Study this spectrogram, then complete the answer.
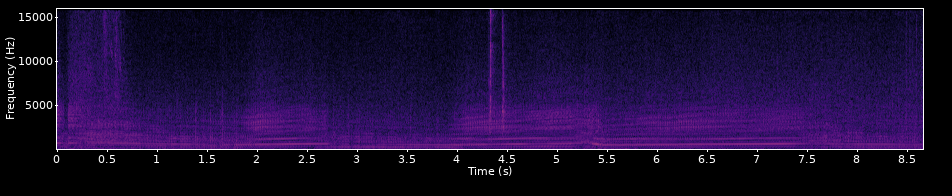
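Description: A 2013 Audi R8 engine in the racing game Forza Horizon 2, revving loud and near with its pitch repeatedly climbing and dropping as the throttle opens and lifts.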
